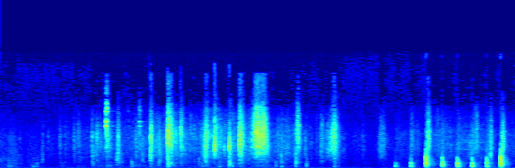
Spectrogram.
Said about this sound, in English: Why are you knocking on the door, Max? Don't you live alone? Yes, but I seem to have misplaced my key.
